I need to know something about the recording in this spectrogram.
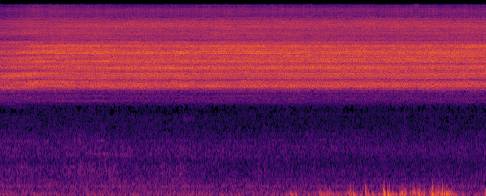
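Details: Cicada song played as a tinnitus masking sound, a dense continuous high buzzing hiss holding level throughout, with soft low thuds and rumbling toward the end.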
